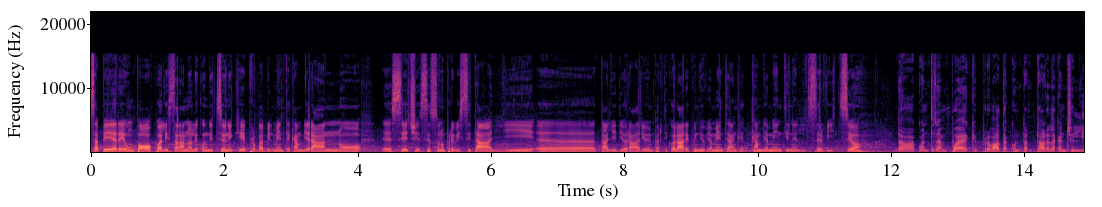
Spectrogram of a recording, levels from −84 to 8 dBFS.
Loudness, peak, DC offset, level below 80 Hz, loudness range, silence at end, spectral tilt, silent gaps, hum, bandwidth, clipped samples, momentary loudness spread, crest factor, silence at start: -23 LUFS; -2 dBFS; under 0.1%; -36 dBFS; 5 LU; 0 s; -5 dB/octave; none; none; 16 kHz; under 0.1%; 10 LU; 20 dB; 0 s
